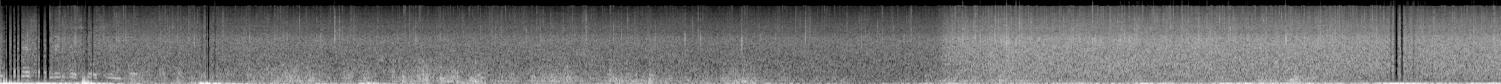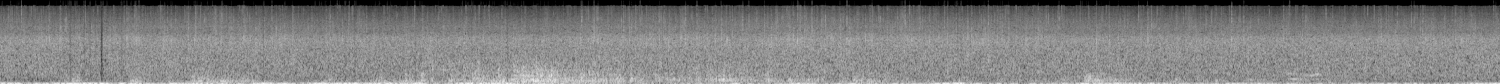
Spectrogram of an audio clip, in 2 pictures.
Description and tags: lluvia con truenos, algunas voces en ciertos momentos... storm with somw thunders
nature, storm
